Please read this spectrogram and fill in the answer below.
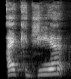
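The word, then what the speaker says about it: ikigai: for it in Japanese it's called I think ikejia anyway it's i-k-i-g-a-i I don't speak Japanese but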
